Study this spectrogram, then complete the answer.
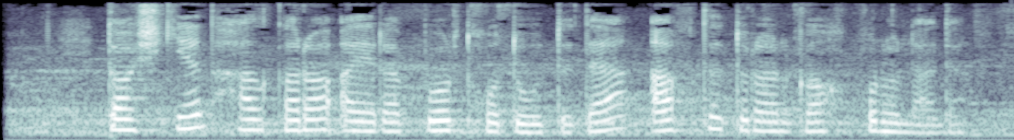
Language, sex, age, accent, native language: Uzbek, female, 18-24, Sirdaryo, Uzbek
